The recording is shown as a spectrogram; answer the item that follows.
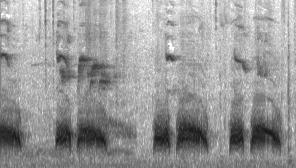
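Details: Spotted dove, standard 'thổ thúc gù' cooing for trappers' lures: three pairs of round, low coos, each a brief note followed by a longer swelling one, over faint high bird chirps.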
